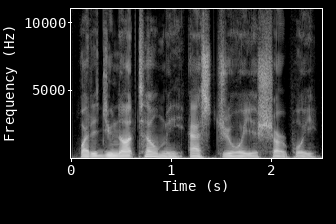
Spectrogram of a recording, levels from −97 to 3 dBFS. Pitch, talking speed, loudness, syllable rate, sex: 95 Hz, 215 wpm, -19 LUFS, 5.2 syllables/s, male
